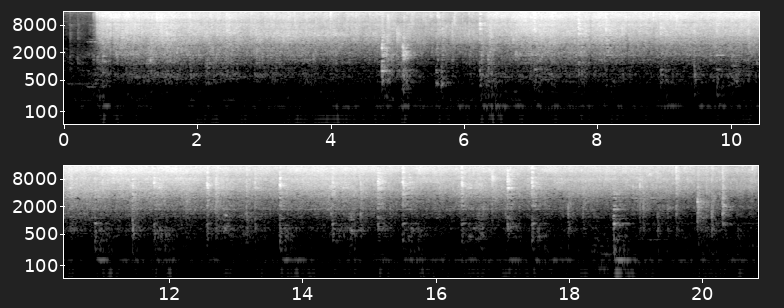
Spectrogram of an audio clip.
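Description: Ingredients for a chutney sizzle and fry steadily in hot oil, with occasional stirring clatter and a few brief louder knocks; continuous, close and fairly loud, with no talking.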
